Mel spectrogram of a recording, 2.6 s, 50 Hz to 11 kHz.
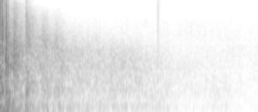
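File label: Stalker Nuke Destruct Explosion Distant; Titanfall 2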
